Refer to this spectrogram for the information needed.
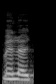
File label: "wei4le", Chinese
